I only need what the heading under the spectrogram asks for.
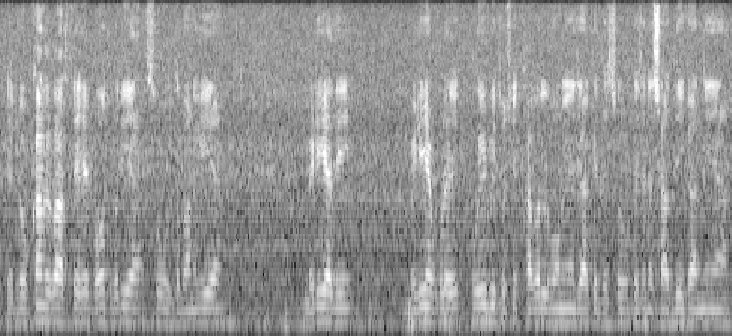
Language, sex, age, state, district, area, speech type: Punjabi, male, 45-60, Punjab, Mansa, urban, spontaneous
